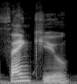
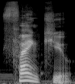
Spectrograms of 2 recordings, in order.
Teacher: in british english they change the th with f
